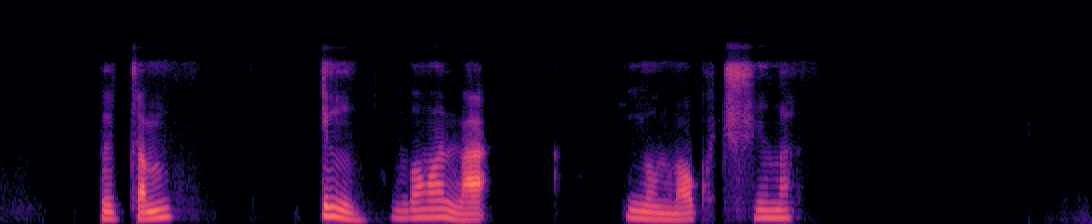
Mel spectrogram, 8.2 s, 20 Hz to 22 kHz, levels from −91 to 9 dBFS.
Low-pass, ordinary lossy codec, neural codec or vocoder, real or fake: 7.2 kHz; Opus, 16 kbps; codec, 16 kHz, 1 kbps, FunCodec, trained on Chinese and English, 50 frames a second; fake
